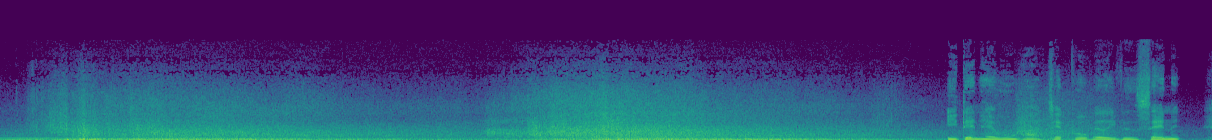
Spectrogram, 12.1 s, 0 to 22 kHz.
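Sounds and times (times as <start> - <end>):
sea waves breaking on the coast at a small town in winter: 0.0 - 12.1
gusty wind buffeting the microphone: 0.3 - 9.5
speech: 9.5 - 12.1.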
